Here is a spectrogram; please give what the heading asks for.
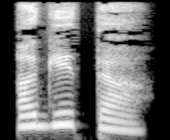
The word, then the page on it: ಅಗಿತ: Kannada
